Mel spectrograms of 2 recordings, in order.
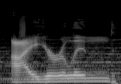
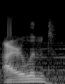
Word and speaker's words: Ireland: say that they say Ireland they just kind of roll over the second syllable so I've definitely tried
